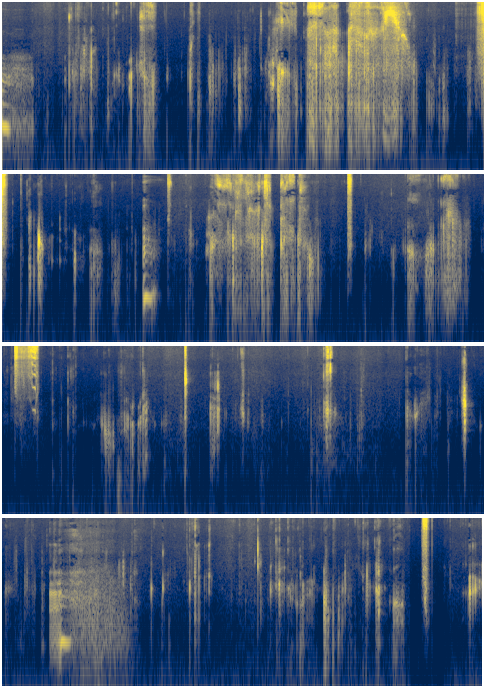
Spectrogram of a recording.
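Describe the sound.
Close-up chewing and biting beside the ear on a sticky food: many irregular wet, crunchy bursts, some loud and dense, separated by quiet gaps, with no talking.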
